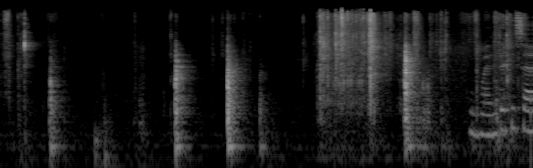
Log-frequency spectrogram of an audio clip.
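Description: Tarot cards being handled: a few sharp snaps as cards are set down on the table, the loudest about three and a half seconds in, then about a second of cards shuffling. A voice starts speaking near the end.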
